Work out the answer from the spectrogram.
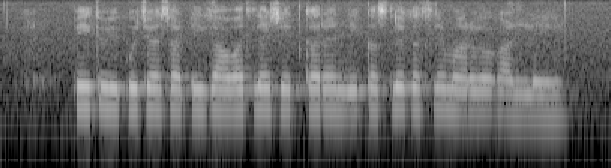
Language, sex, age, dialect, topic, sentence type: Marathi, female, 18-24, Southern Konkan, agriculture, question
